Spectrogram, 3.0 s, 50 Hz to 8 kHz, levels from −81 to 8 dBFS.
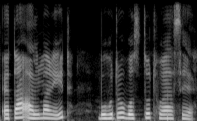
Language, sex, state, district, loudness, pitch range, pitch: Assamese, female, Assam, Sonitpur, -15 LUFS, 250-285 Hz, 260 Hz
